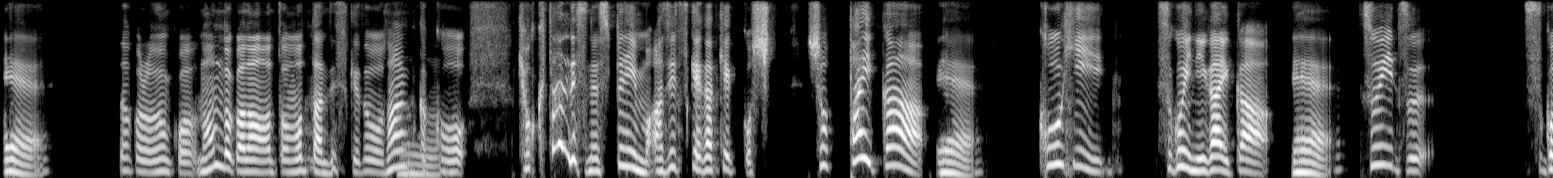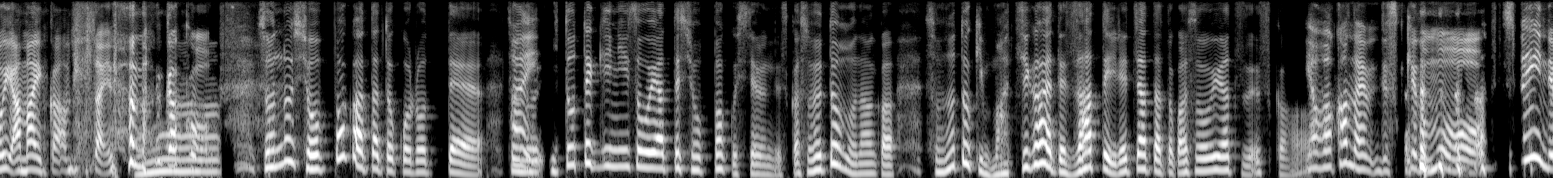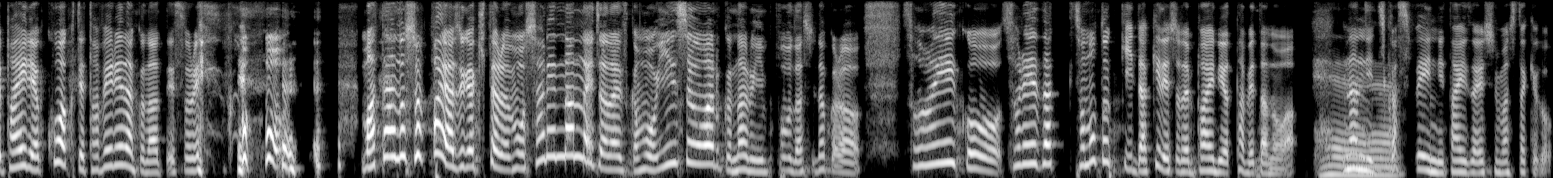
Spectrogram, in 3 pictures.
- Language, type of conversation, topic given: Japanese, unstructured, 旅先で食べ物に驚いた経験はありますか？
- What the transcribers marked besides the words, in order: laughing while speaking: "みたいな、なんかこう"; laugh; laugh; laughing while speaking: "以降"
